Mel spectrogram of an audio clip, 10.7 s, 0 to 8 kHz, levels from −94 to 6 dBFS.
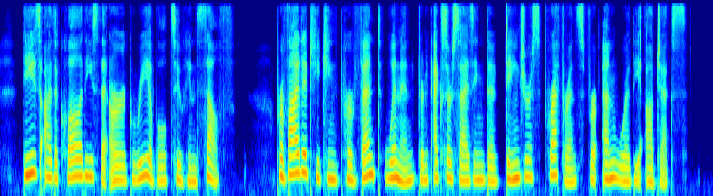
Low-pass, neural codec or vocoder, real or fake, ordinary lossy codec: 7.2 kHz; codec, 16 kHz, 0.5 kbps, FunCodec, trained on LibriTTS, 25 frames a second; fake; AAC, 48 kbps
